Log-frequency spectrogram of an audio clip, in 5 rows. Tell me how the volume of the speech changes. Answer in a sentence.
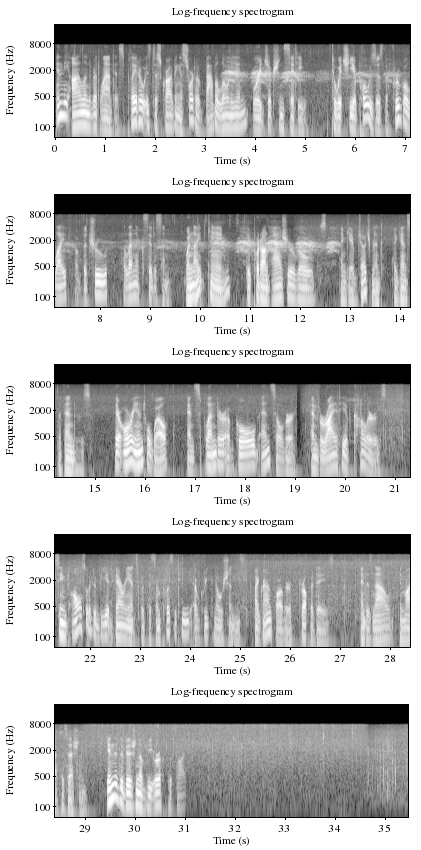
The loudness of the speech stays about the same.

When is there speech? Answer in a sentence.
The speech can be heard from 0.0 to 31.0 s.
